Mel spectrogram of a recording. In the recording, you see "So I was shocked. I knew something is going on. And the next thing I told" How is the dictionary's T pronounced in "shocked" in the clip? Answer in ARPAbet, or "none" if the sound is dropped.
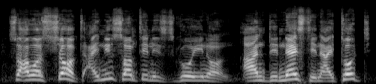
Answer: T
